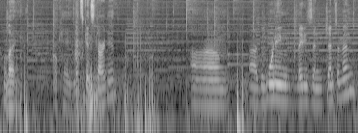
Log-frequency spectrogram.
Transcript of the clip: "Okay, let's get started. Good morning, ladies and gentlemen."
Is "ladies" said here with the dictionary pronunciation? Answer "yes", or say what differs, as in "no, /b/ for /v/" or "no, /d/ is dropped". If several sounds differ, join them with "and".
yes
